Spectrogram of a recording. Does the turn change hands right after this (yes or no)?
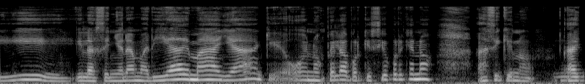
no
